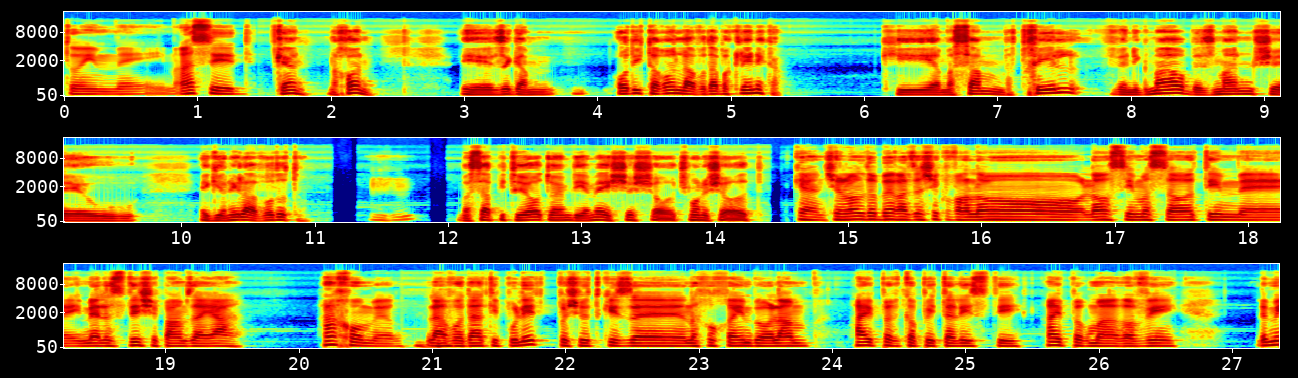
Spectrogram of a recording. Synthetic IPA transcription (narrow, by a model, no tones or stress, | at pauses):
toimḭmʔasidkenːaχo̞n | ezeɡam | o̞ditaʁo̞nleavodabaklinika | kʰiamasamatχil | veniɡmaʁbezmanʃe̞u | eɡjo̞nileaːvo̞doto̞ | m̩h̩ | masapitʁio̞toemd̪iemejʃeʃːao̰tʃmo̞neʃa̰ʔo̞̰t | kenʃeloned̪abe̞ʁalzeʃekvaʁlo̞lo̞osimasao̞t̪imimelesdiʃe̞paːmzeaja | haχo̞me̞ʁleavo̞datipulitpaʃut̪kizeanaχnuχaimbe̞o̞lam | hajpe̞ʁkapitalistihajpeʁmaːʁavi | lemi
